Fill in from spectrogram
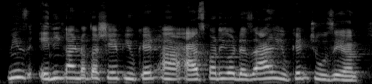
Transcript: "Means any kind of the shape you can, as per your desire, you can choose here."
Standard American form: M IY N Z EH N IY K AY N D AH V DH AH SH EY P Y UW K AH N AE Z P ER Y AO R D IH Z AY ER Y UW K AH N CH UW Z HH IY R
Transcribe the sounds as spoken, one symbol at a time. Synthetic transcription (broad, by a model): M IY N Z EH N IY K AY N D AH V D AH SH EY P Y UW K AH N AE Z F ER Y AO R D IH Z AY ER Y UW K AH N CH UW Z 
